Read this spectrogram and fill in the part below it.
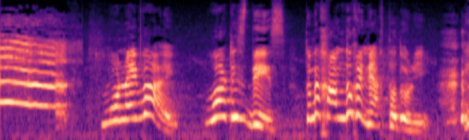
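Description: A young woman speaks loudly and angrily, close by.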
